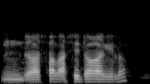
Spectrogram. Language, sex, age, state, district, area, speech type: Assamese, male, 30-45, Assam, Udalguri, rural, conversation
